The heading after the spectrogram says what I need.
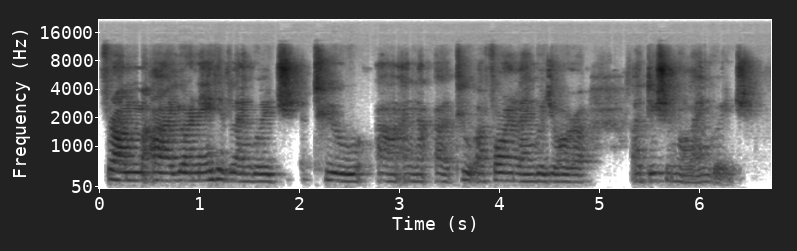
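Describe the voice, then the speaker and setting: A woman's voice: lowish voice, little pitch movement, unhurried, darkish tone. Hesitant woman moderator in an echoey room. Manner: hesitant, many fillers, polite questions. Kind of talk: panel discussion. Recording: roomy echo.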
